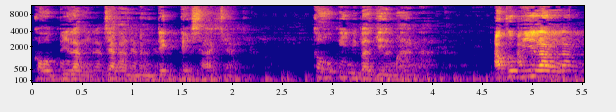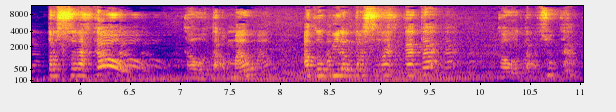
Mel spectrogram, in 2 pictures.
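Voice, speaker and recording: A man with a high voice declaims a poem with passion, swelling and sinking line by line. He is heard from a distance in an echoing room, with clear background noise around him. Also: animated, a little slow, pauses often. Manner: impassioned, rising and falling with the lines. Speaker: poetry reader. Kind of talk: dramatic poetry recitation. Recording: echoey room, distant mic, noisy.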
